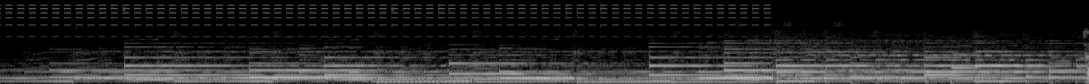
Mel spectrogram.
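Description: An alarm clock rings in a Hindi TV drama scene, its bright, steady ringing tones sounding continuously for about eleven seconds over sustained tonal music, with no talking.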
